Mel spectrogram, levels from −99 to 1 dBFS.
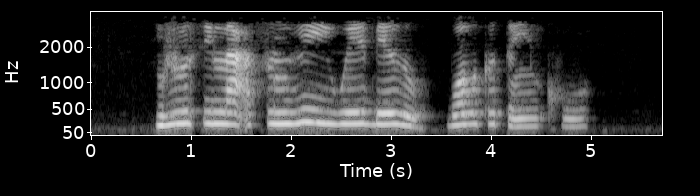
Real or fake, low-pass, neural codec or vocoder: real; 3.6 kHz; none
